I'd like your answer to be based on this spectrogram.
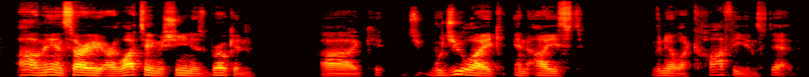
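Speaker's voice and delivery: ordinary talk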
